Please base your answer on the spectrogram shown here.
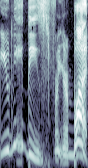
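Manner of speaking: put-on soft, high little boy voice. Reminding a friend of a little boy in a video, in a little boy voice. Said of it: "little boy voice".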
